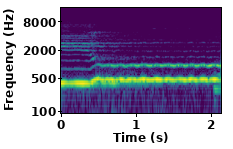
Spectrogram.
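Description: A solo voice humming a long held note with light vibrato, stepping up in pitch about half a second in, with little or no backing: an unaccompanied vocal intro to a 1960s pop song.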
